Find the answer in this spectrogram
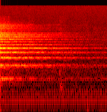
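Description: The tail of a man's long chanted note over a public-address system, held on one pitch and fading out over about a second and a half, leaving a faint steady hum.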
